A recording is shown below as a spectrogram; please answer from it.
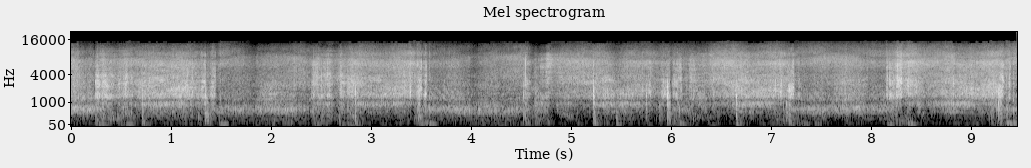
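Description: Fingertips scratch and rub the pages of an open lined paper notebook lying flat on a wooden table. A steady, bright, papery rustle fills the clip, with a midrange scratch tone and occasional sharp ticks from the fingertips catching the page.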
